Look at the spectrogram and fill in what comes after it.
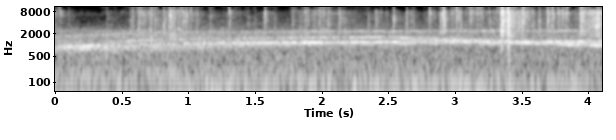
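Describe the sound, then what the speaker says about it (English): Emergency sirens wail steadily in the distance outdoors, a faint rising and falling tone over a constant low rumble, with one brief clank near the end during a front wheel bearing swap on a MadAss scooter. "Oh, sirens."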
